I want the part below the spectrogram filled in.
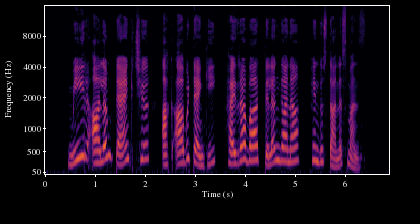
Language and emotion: Kashmiri, neutral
